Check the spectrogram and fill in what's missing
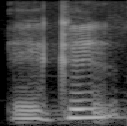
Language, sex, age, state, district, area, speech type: Hindi, male, 18-30, Rajasthan, Jodhpur, rural, spontaneous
